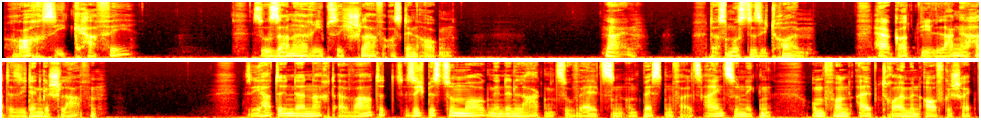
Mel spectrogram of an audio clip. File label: german audiobook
